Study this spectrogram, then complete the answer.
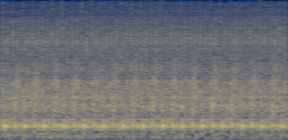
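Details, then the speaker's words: Tata Zest diesel, warm: idles with quick tapping knock several times a second and uneven beat, backfiring when hot, leakage on one side; injectors seized inside, engine misfiring confirmed on gauge; injector knock and misfire. "गाड़ी गर्म होके back मार रही है यह देख लो जी और इधर वाली साइड से भी लिकेज है इसके अंदर और इंजन देखो मिसिंग कर रहा"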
